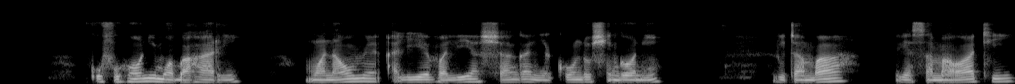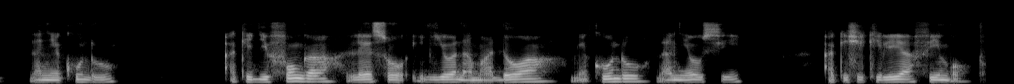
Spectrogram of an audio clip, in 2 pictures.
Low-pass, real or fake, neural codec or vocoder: 7.2 kHz; fake; autoencoder, 48 kHz, 32 numbers a frame, DAC-VAE, trained on Japanese speech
